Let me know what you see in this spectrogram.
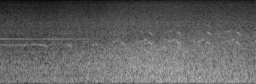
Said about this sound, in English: The age-old sound of the sea. The same sound folks are hearing right now up around Penobscot Bay and Marblehead, on the Chincoteague Inlet, down in St. Bernard Parish and clean over to the west coast by Guadeloupe and Carmel.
